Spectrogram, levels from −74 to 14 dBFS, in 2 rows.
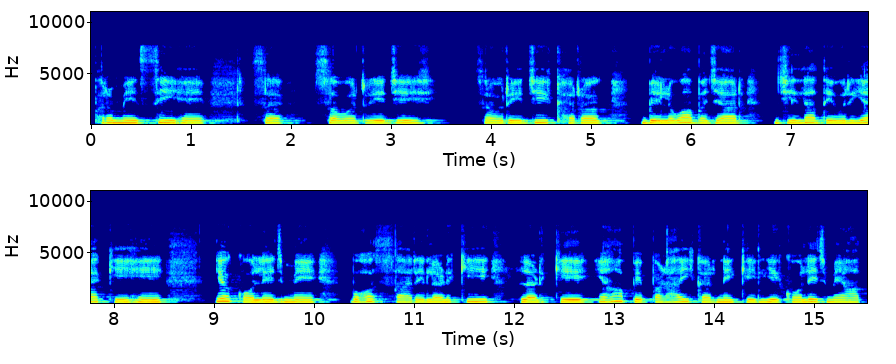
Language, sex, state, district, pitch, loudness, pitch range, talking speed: Hindi, female, Bihar, Saran, 215 Hz, -17 LUFS, 210-220 Hz, 105 wpm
